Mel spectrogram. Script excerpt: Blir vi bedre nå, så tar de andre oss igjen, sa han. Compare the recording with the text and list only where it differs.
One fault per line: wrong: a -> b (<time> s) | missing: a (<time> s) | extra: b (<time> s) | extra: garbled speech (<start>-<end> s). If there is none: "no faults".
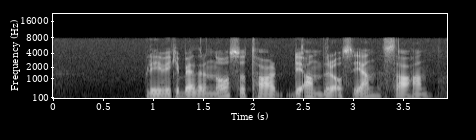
extra: ikke (1.2 s)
